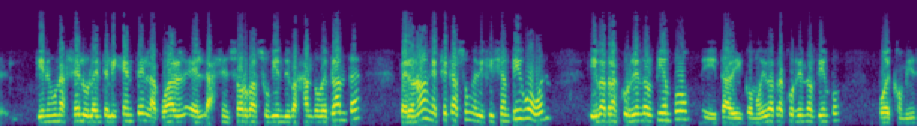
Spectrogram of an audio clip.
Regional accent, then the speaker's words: Seville, Andalusia, Spain; pues recomiendo la ruta de la tapa, pues evidentemente, sí, sí, como buen sevillano

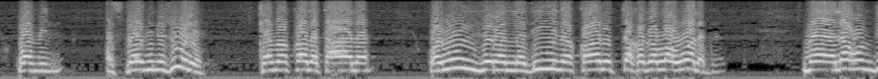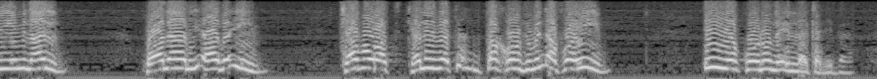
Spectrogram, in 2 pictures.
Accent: Egypt; وحفظ بلادنا مصر آمنة مطمئنة وسائر بلاد

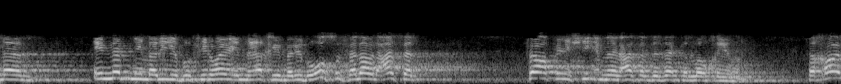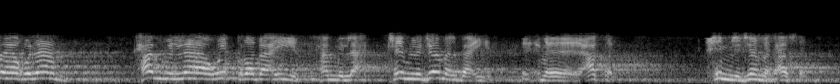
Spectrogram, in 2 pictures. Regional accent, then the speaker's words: Egypt; إمام بلادنا مصر رحمة الله عليه

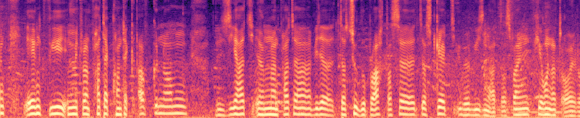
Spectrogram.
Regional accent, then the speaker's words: Frankfurt, Hesse, Germany; now in Dortmund, Germany; Ich bin zwar türkisch, meine Eltern, ne, sind moderne Türken, aber mehr deutsch. Ich bin aus Frankfurt, ne, und bin nach Dortmund gekommen.

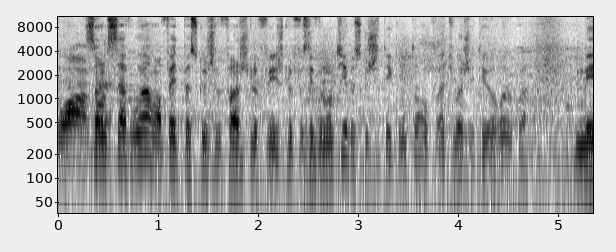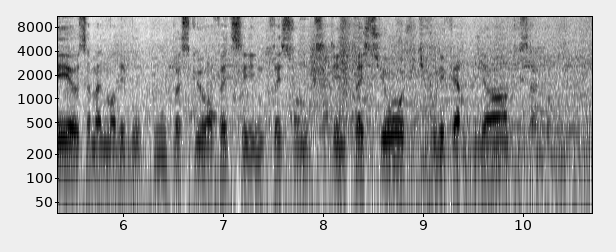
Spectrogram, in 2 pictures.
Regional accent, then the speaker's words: Normandy, France; Tu sais, je suis normand. Et c'est juste en face, et voilà, et quand j'étais gamin, j'y allais souvent, ou j'allais dans les îles anglo-normandes, c'était juste à côté de chez moi

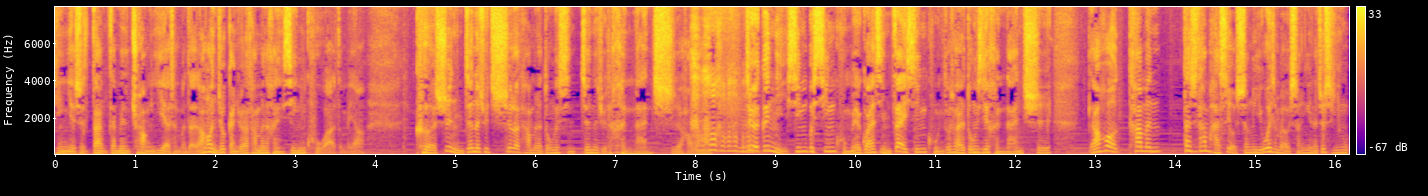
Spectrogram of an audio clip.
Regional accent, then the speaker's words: China; now in Hong Kong; 这个我从内地来的我真做不到

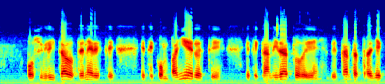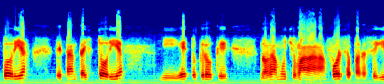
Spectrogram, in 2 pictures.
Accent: Tartagal, Salta, Argentina; Nosotros justamente en Tartagal, que estamos a 8 kilómetros de General Mosconi

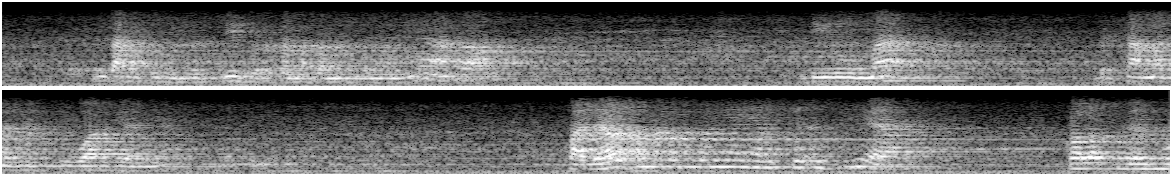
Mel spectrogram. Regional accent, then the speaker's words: Surakarta, Central Java, Indonesia; kalau kita orang Solo bilangnya kan kemproh ya

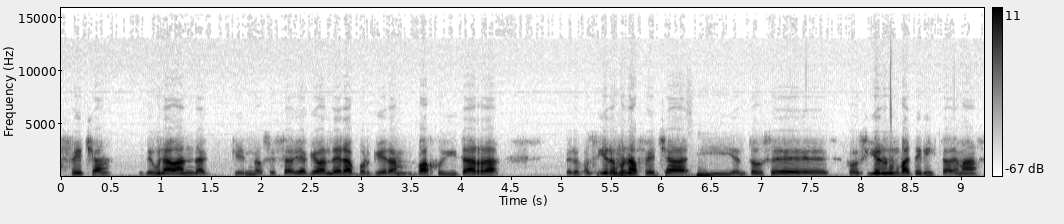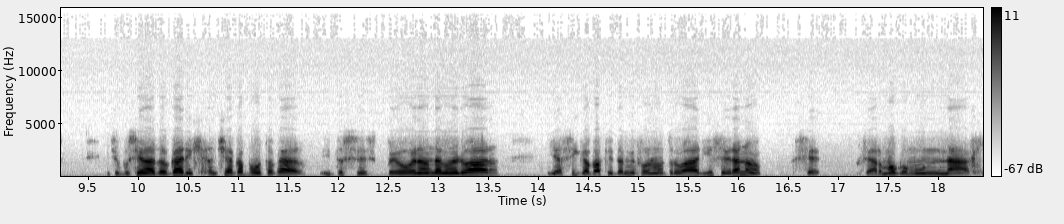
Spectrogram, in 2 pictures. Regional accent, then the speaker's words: Ramos Mejía, Buenos Aires Province, Argentina; also born or lived in Castelar; somos todos de Ramos Mejía y Castelar, de zona bien oeste de Buenos Aires.

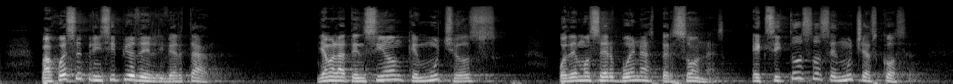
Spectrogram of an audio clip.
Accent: Mexico; estamos iniciando un mes que como mexicanos debe ser muy particular.

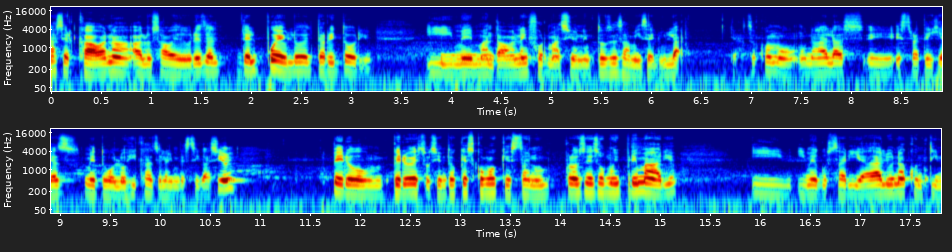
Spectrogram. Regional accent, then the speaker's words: Medellín, Antioquia, Colombia; born there; Yo nací aquí en Medellín, pero mi familia es casi que un 98% del Pacífico, específicamente de Quibdó y de Tado. Entonces mi familia materna es de Tado

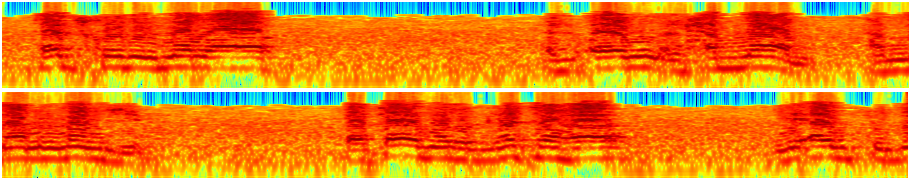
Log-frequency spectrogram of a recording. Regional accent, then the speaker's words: Syria; لأني حديث عهد للبلاد، لكن عندنا في سوريا وفي مصر حدث ولا حرج

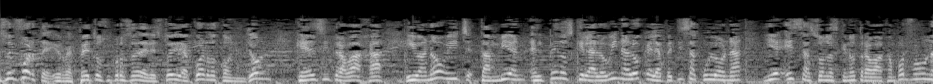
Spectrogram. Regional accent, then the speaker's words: Uruguay

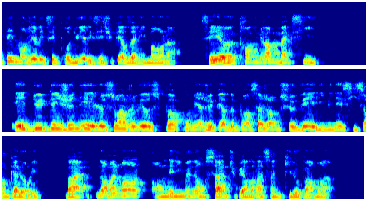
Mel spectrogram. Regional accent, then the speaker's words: Algeria; born there; Ah, je ne suis pas du Maroc, moi, je suis né en Algérie.

